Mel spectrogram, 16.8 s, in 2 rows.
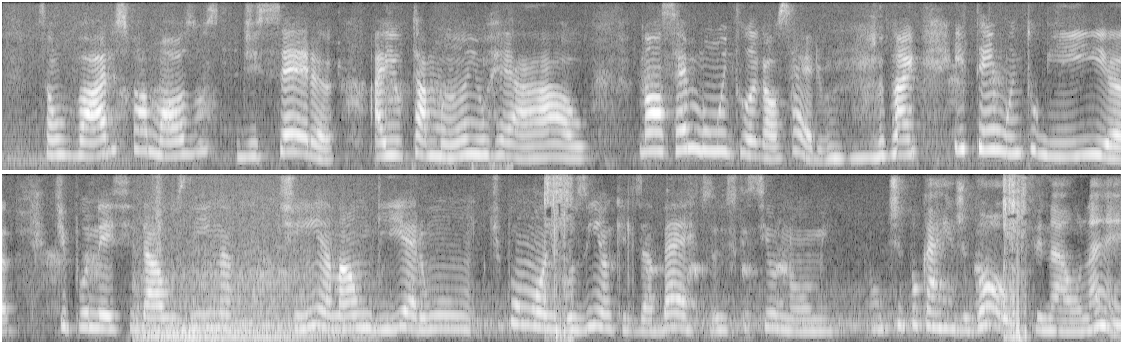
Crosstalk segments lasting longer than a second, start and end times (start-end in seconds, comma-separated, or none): none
